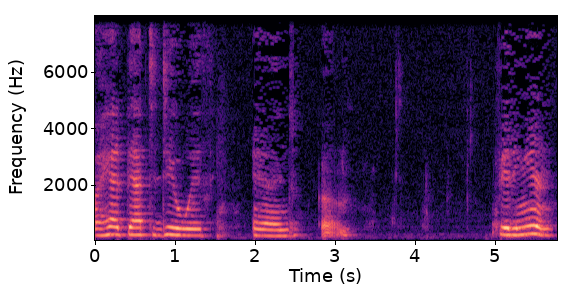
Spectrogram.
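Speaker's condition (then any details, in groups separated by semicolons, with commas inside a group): Cerebral palsy; from birth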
